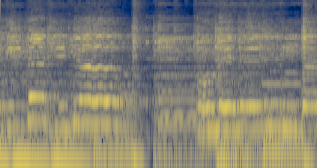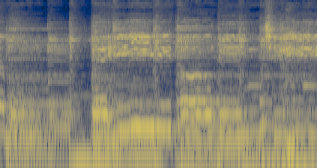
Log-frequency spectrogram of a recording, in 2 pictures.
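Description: A man singing a Korean ballad while strumming a steel-string acoustic guitar.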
